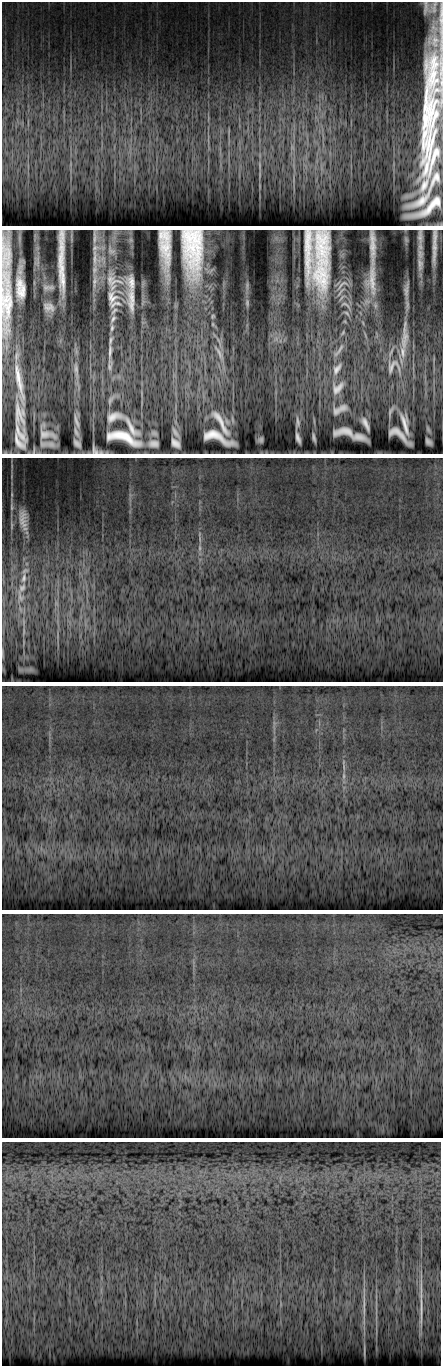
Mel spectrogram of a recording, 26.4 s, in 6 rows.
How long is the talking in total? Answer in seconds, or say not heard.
5 s.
